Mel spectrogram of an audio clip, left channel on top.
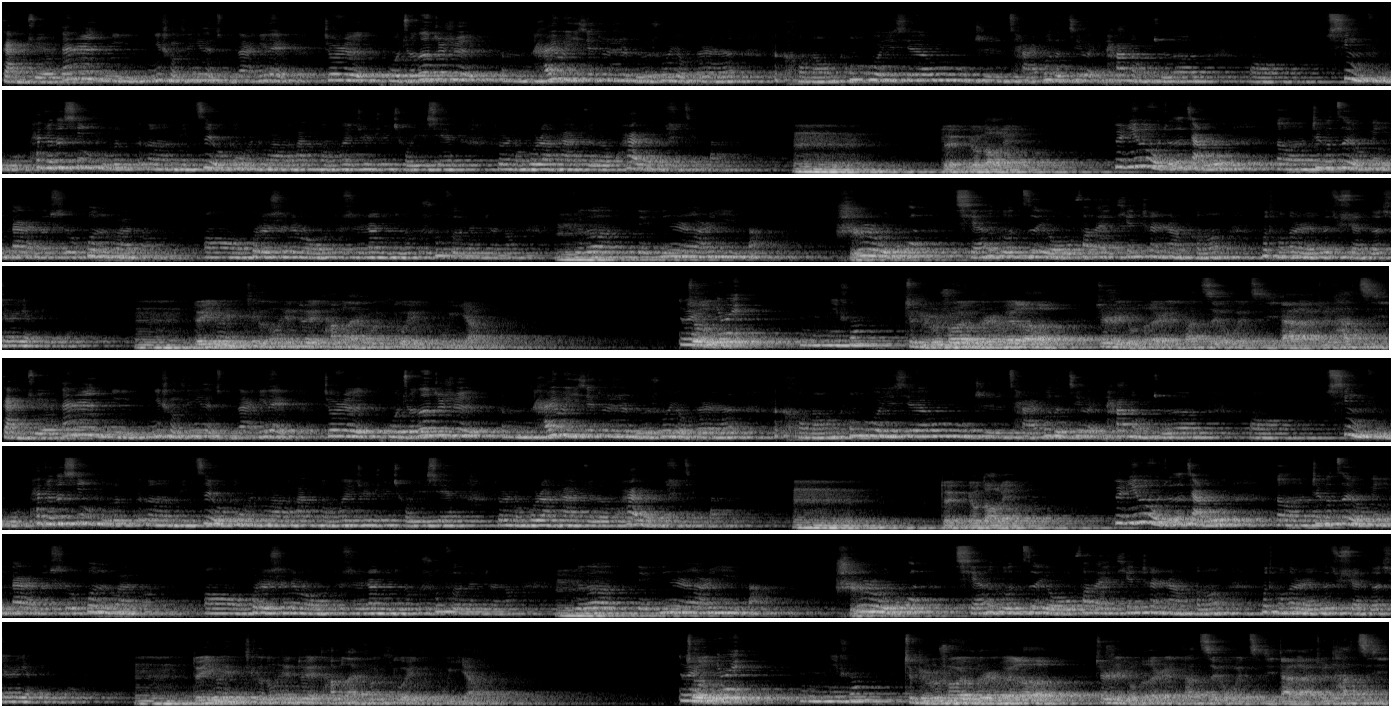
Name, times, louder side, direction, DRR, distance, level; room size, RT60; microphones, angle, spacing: voice 1, 0.0-2.9 3.2-7.4 7.7-12.0 12.5-18.5 18.8-21.2 25.0-26.3 26.6-29.4 29.8-33.0 33.4-35.5 36.3-36.9 37.3-40.0 40.4-42.4 48.4-49.1 49.6-50.3, right 1 dB, 5° right, 0 dB, 0.9 m, -27 dB
voice 2, 21.8-22.5 23.3-24.0 33.3-33.8 36.1-36.4 43.0-46.5 48.5-48.8 50.7-52.2 52.6-55.5, equal, 65° right, -3 dB, 2.0 m, -25 dB
8.9 x 5.1 x 5.9 m, 2.2 s
head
